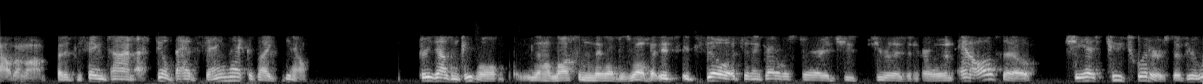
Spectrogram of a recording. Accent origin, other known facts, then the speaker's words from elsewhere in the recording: Atlanta, Georgia, United States; I'm born and raised Georgia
